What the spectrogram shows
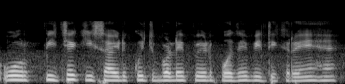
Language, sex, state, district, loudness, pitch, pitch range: Hindi, male, Uttar Pradesh, Shamli, -17 LUFS, 185 Hz, 185-200 Hz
